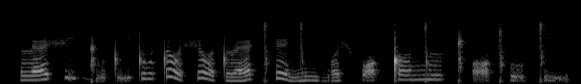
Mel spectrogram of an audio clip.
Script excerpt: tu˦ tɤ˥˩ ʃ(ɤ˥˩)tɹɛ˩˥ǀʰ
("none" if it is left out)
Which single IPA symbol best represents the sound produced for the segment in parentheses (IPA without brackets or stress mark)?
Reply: ɤ˥˩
